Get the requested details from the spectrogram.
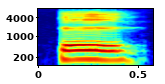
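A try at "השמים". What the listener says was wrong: c'est une lettre silencieuse. Il faut prononcer que la voyelle.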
